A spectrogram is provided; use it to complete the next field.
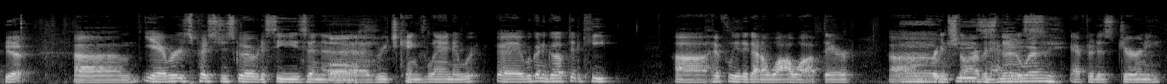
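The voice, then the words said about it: Thick put-on Delco accent. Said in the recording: “he speaks with a thick Delco accent.”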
